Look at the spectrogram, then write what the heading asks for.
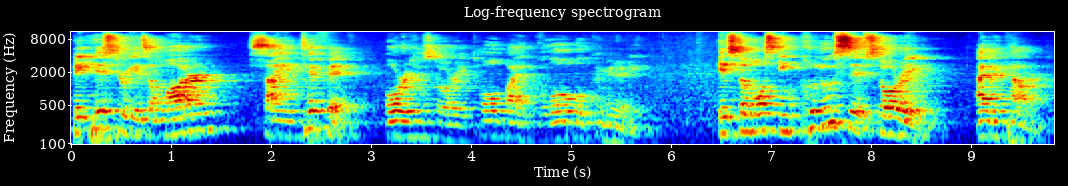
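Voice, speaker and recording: A man's voice: recorded from a distance, slight background noise. Passionate American man in an echoey hall. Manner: passionate, rising in pitch when animated. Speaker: biology professor. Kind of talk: conference talk. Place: conference hall.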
